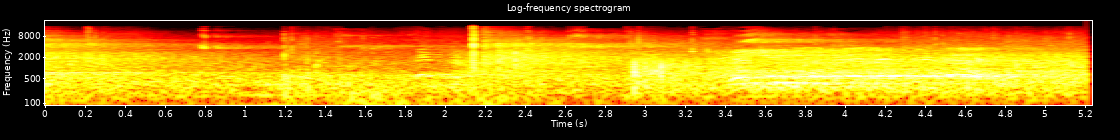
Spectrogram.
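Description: A cesta punta pelota serve during a semi-final match at Saint-Jean: a few sharp hard ball impacts and bounces on the court, with crowd murmur and commentary talk running underneath.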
